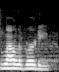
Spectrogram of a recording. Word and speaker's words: Laliberte: name was really intimidating as to how to pronounce. So I'm proud of myself that I actually know it's Laliberte.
